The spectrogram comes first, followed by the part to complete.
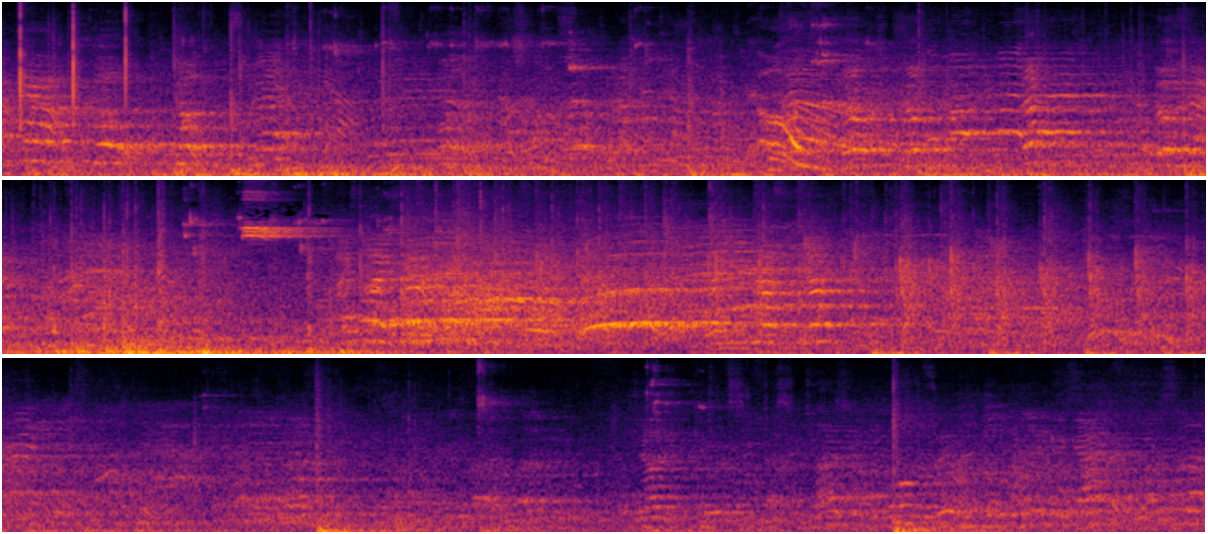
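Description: Basketball game in a large gym, echoing: a ball bouncing on the hardwood court and shoes on the floor, over spectators' voices and shouts. A brief high whistle sounds about ten seconds in, as play stops.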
